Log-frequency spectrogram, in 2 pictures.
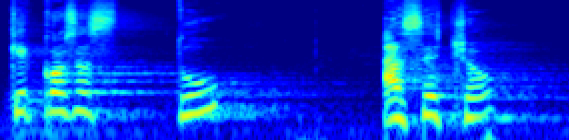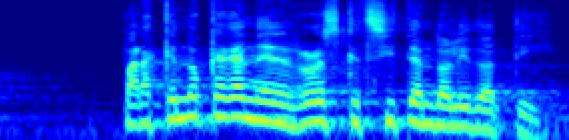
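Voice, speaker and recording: A man's voice: high voice, lively intonation, moderate pace, a bit bright, big-room sound. A man from Mexico hosting an interview, asking earnest, probing questions. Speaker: podcast host.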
